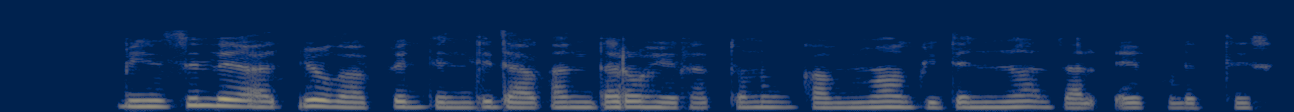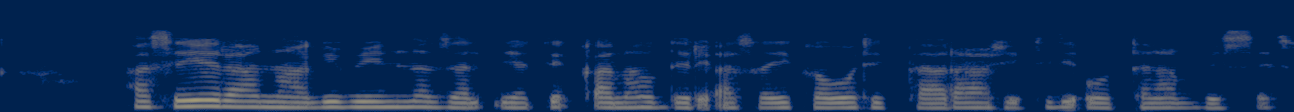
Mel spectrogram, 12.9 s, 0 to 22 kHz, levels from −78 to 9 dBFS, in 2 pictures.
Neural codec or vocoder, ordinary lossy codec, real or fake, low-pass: codec, 16 kHz, 2 kbps, FreqCodec, larger model; AAC, 48 kbps; fake; 7.2 kHz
